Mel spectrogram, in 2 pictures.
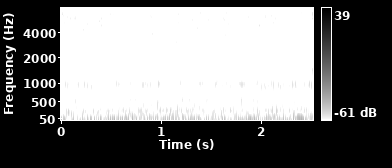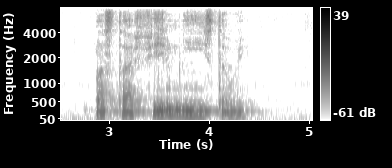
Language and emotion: Russian, neutral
